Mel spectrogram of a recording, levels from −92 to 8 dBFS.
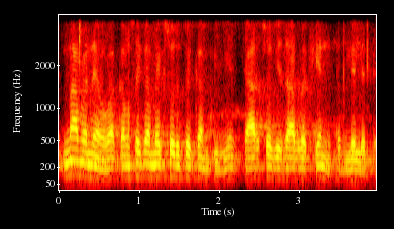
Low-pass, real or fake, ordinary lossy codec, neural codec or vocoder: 3.6 kHz; real; none; none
